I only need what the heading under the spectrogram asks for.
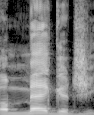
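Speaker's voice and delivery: Amegaji with heavy stress on the meh syllable. Announcing a draft pick's name: stress on meh in amegaji. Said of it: "Emphasis on the meh".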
